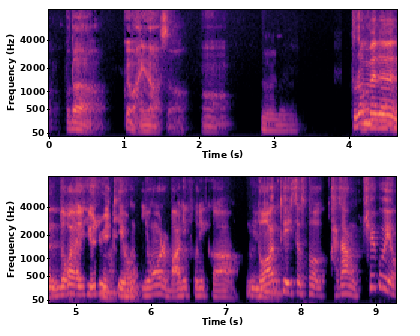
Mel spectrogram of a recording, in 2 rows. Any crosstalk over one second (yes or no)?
yes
